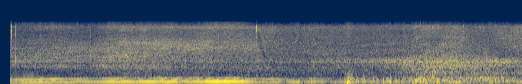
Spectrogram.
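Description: A motor running with a steady low hum that fades out about five seconds in, followed by a rough low rumble with a single knock about seven seconds in.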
